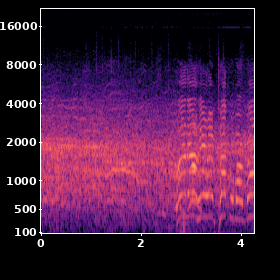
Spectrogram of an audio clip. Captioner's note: crowd cheering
